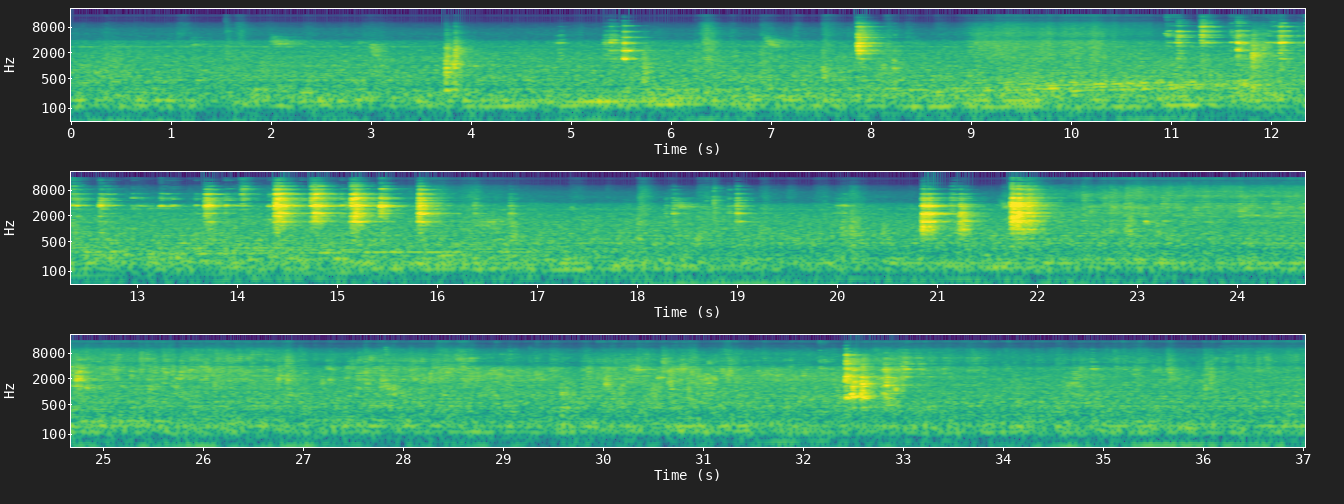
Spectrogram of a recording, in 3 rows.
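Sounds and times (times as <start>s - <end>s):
steady background noise: 0.0s - 37.0s
dishes and utensils clinking: 4.8s - 7.0s, 7.8s - 8.3s, 9.9s - 16.9s, 18.3s - 22.3s, 31.9s - 36.3s.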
